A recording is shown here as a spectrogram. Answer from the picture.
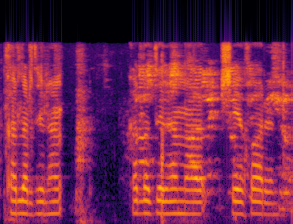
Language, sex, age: Icelandic, male, 12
